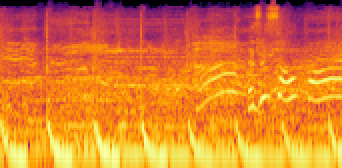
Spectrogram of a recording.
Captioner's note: crowd cheers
